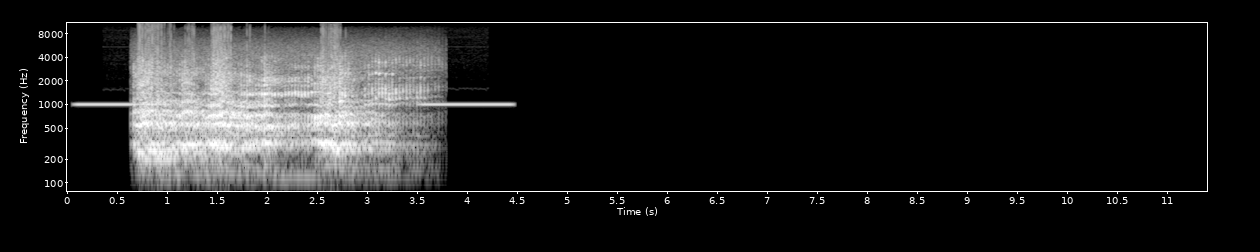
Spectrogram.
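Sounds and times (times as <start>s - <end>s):
lion sound: 0.6s - 3.8s.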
